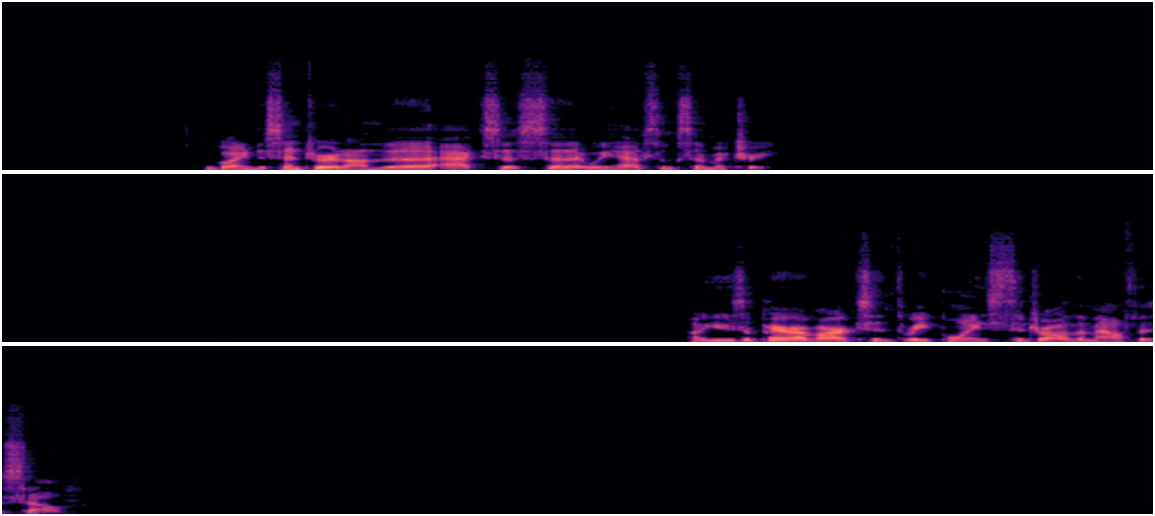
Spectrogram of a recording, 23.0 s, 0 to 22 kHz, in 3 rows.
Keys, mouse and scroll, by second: 1.6 click, 4.0 click, 5.9 click, 7.2 ctrl+click, 8.3 ctrl+click, 10.7 click, 13.3 click, 14.5 click, 15.9 click, 17.7 click, 20.3 click, 22.3 click.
